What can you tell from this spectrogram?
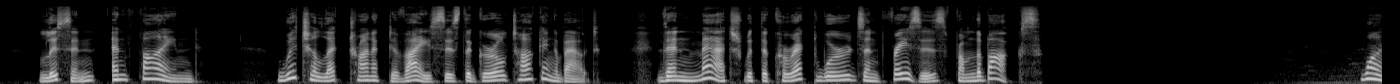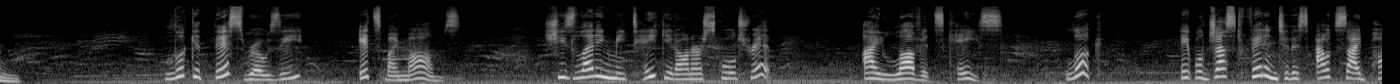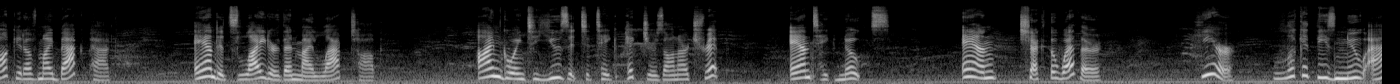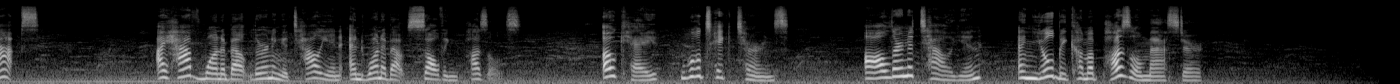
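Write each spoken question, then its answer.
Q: Which electronic device is the girl talking about?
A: a tablet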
